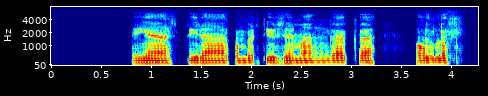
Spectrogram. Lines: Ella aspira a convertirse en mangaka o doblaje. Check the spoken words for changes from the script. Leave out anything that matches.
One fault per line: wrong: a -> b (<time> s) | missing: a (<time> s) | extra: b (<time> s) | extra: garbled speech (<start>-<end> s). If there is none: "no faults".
no faults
